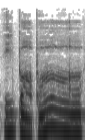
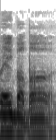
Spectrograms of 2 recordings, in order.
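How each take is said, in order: First: Slow, softer drawn-out sigh; sighing old wife. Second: Said in the usual way. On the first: Acted. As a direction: let it sag with a weary sigh. Old wife sighs dismissively. (آه کشیدهٔ آرام و خسته)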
